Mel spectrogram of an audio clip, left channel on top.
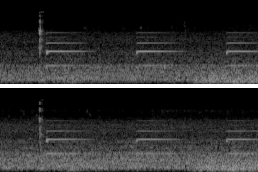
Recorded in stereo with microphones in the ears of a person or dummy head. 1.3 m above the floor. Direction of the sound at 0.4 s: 15° left (ahead or behind).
